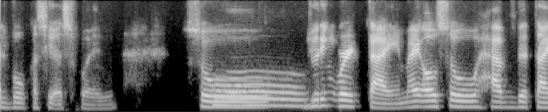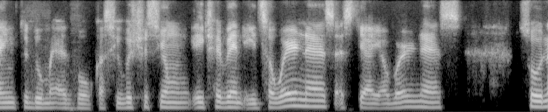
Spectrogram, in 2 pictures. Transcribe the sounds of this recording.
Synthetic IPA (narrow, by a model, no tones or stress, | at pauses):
ɐd̪vokɐsiɐswɛl | so | duːɾɪ̃ŋwɛɹk̚t̪ãjmajʔɔlsohɛvd̪ɐt̪ãjmt̪ʊd̪umajɐd̪vokɐsiwɪt͡ʃɪsjʊŋʔejt͡ʃɛviɛ̃nʔed̪sɐwɛɹnɛsʔɛst̪iajɐwɛɹnɛsː | on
